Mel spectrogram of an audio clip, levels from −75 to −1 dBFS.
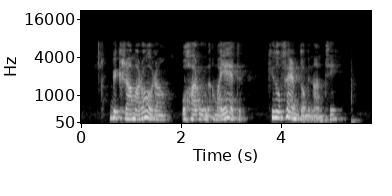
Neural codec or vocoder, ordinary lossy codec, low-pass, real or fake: none; MP3, 48 kbps; 7.2 kHz; real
